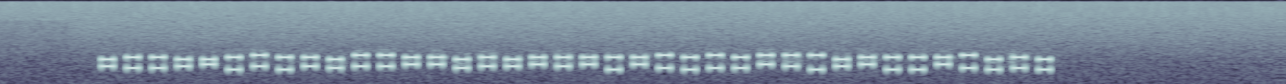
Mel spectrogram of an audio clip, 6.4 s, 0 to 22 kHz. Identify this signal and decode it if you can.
DTMF, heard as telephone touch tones, dialled by machine, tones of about 60 ms. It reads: 7557*292849900487080206265#93702206151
